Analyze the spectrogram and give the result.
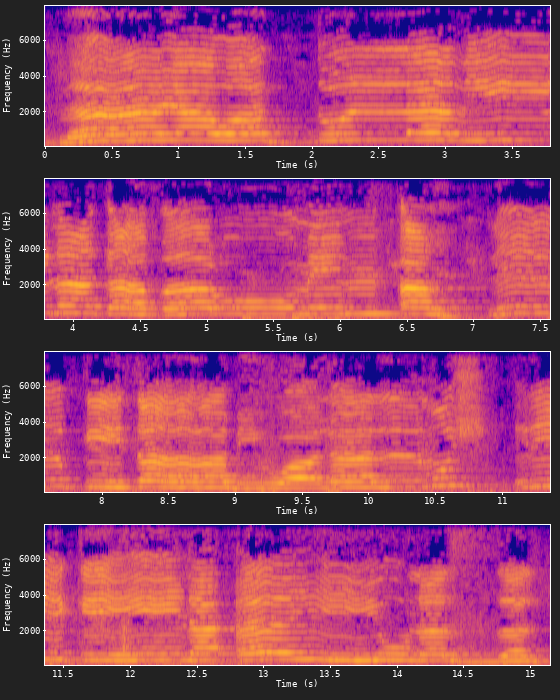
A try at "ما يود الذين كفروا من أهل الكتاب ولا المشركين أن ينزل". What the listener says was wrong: आपने गुन्ना पूरा नहीं किया तो रिपीट करते हैं।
